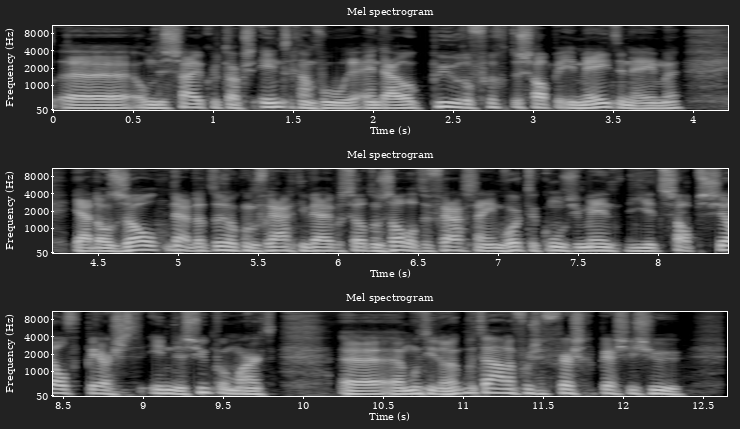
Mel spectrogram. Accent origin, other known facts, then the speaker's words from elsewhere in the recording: Netherlands; ik ben ook echt wel van mening dat we als Nederlanders te veel suiker consumeren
